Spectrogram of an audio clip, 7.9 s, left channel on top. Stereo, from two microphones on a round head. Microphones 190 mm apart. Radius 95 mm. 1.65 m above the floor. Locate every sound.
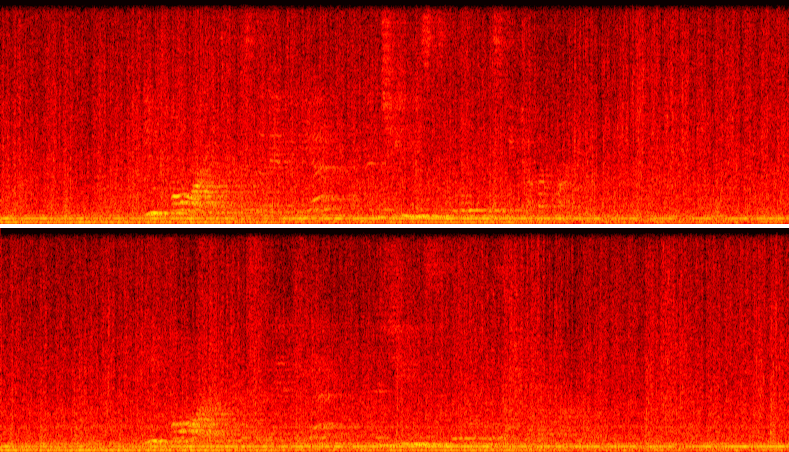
1.4 s a woman speaking: 85° left, 7.5 m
